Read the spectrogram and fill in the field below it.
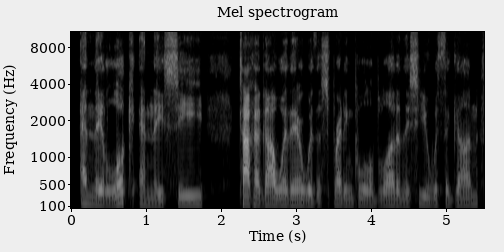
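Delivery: ordinary talk, nothing marked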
